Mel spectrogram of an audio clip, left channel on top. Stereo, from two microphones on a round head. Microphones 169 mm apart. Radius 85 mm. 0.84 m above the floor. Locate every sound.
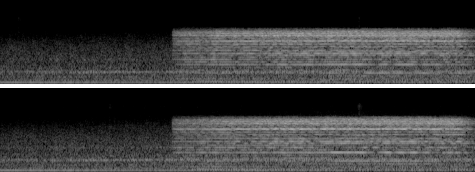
1.7 s a buzzer: 35° right (ahead or behind), 1.1 m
